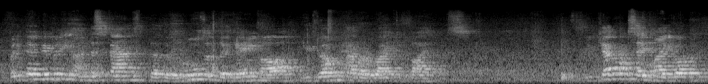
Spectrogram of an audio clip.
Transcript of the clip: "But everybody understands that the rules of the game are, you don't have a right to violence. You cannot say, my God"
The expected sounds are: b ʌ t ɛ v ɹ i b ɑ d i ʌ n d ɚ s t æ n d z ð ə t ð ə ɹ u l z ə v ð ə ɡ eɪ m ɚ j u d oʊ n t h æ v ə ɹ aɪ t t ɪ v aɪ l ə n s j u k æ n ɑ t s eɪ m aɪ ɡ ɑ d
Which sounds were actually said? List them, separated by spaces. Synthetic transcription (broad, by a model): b ʌ t ɛ v ɹ i b ɑ d i ʌ n d ɚ s t æ n d z ð ə t ð ə ɹ u l z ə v ð ə ɡ eɪ m ɚ j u d oʊ n t h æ v ə ɹ aɪ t t ɪ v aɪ n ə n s j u k æ n ɑ t s eɪ m aɪ ɡ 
